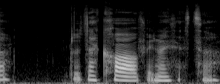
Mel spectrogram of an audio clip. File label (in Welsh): "cof", Welsh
